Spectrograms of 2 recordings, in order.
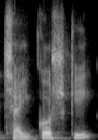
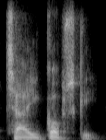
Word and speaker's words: Tchaikovsky: Pues muy sencillo, a que eran libros que se traducían del francés y en francés la Che se lee sh y sin embargo para pronunciar la Che colocan una T delante. Y entonces el francés que ve la T y luego la Che pronuncia Tchaikovsky.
